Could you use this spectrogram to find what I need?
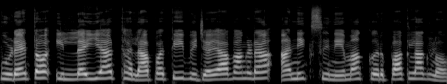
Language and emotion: Goan Konkani, neutral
